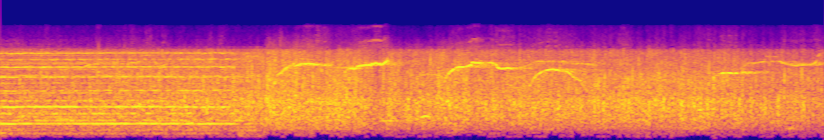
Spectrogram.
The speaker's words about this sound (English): The crowd is going mad as he comes down here. Watch this man come down here.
